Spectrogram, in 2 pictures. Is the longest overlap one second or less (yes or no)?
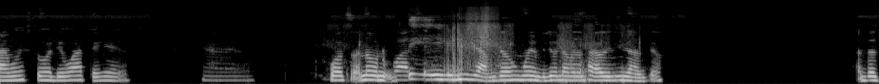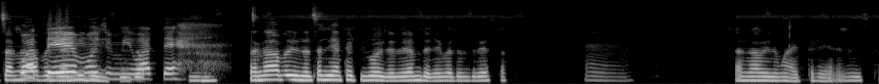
no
